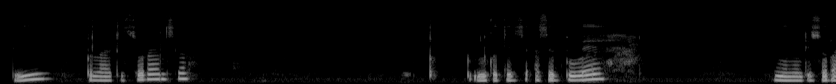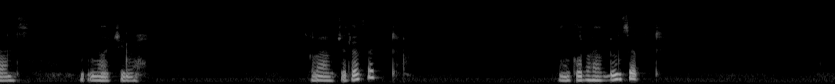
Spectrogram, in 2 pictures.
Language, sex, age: Wolof, female, 25-35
